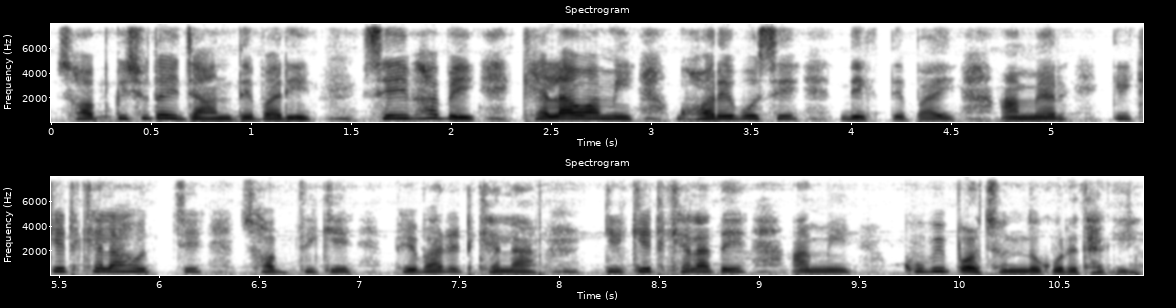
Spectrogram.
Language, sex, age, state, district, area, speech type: Bengali, female, 45-60, West Bengal, Jhargram, rural, spontaneous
